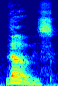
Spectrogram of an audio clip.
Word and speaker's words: those: Those. Now I know those is spelled with an S, but the sound is a Z.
